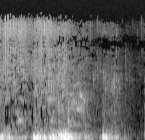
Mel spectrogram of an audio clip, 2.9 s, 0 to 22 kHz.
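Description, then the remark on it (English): Scallops searing in a pan over coals at maximum heat, about 700-800 degrees underneath, as the stock cooks off and the socarrat forms, give off a soft, steady sizzle broken by scattered sharp pops and crackles, coming in uneven bursts at a fairly low level with no one talking. “I hear the popping now. Can you get that popping in there? I'm trying. It's crackling.”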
